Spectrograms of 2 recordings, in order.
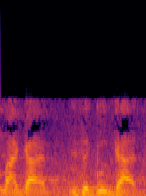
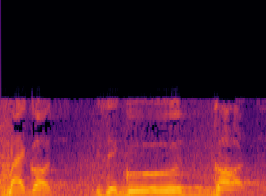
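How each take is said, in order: First: It is said with an American-sounding intonation. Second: It is said with a Nigerian-sounding intonation. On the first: Someone is imitating another person's way of speaking. The speaker calls it wrong. "you don't say" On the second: The speaker is being themselves. The speaker calls it right. "Because that's my intonation. I'm not an American"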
